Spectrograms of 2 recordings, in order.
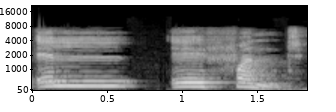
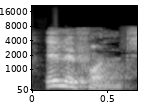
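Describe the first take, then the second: First: elephant drawn out very slowly, ए-लि-फेंट; syllable by syllable. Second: Said in the usual way. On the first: Shown as a demonstration. Teacher demonstrating a three-syllable word, elephant slowly split in three. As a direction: break elephant into three slow beats. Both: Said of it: "elephant three syllable word है".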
